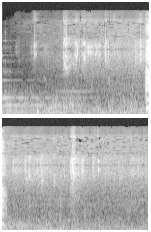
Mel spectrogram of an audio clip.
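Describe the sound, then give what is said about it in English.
Underwater hydrophone recording of a shoal of thousands of herring beneath a boat at a fishing trap: a steady hiss of water noise scattered with brief crackling, ticking bursts, one louder sharp pulse standing out midway. “The whole box was just singing of these sounds. It was just incredible. It was just this cacophony of herring.”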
